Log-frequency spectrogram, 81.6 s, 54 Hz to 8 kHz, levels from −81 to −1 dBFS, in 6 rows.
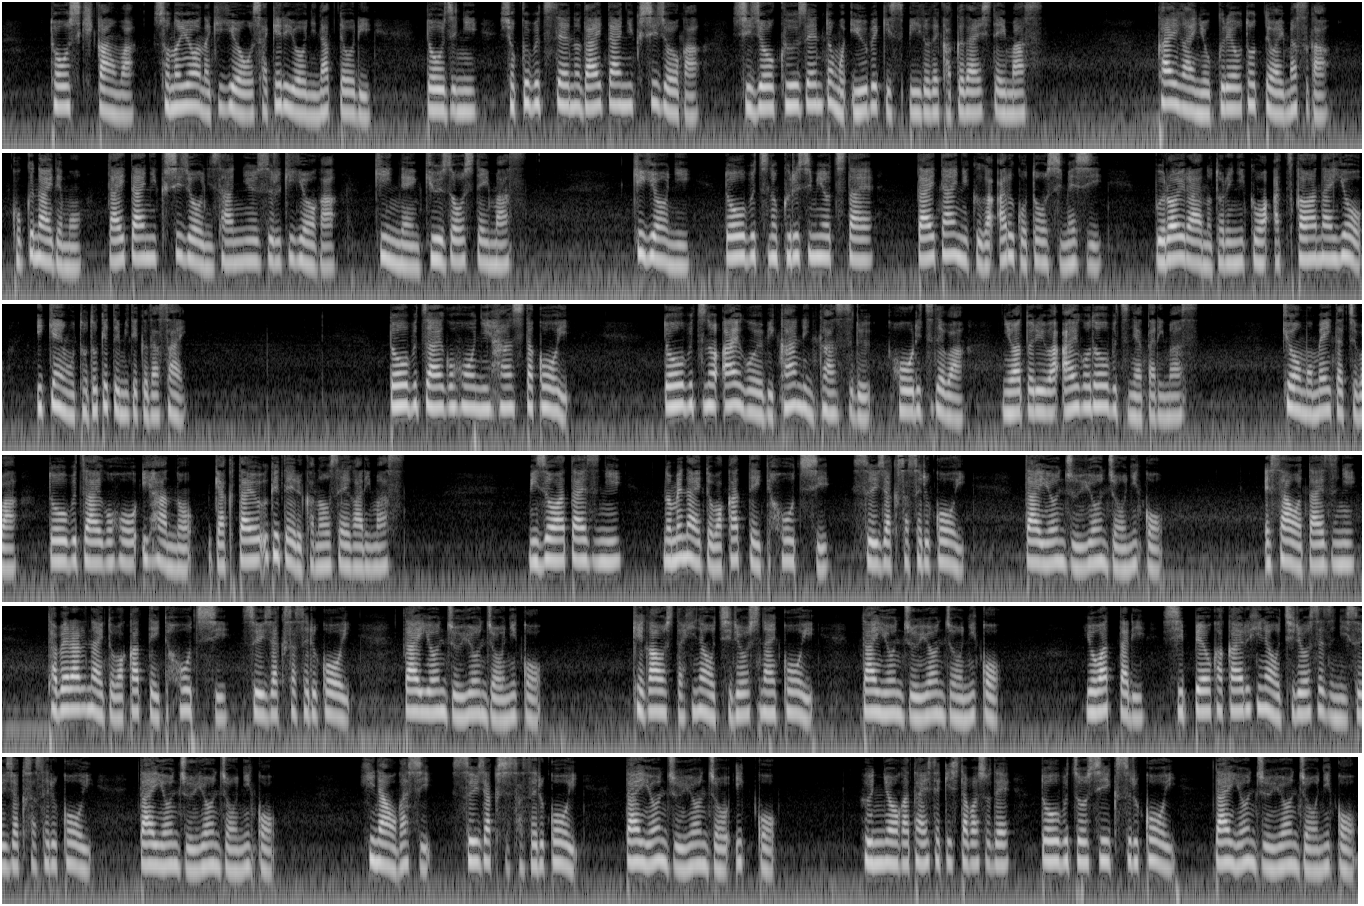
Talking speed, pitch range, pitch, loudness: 270 characters per minute, 180-225 Hz, 205 Hz, -23 LUFS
